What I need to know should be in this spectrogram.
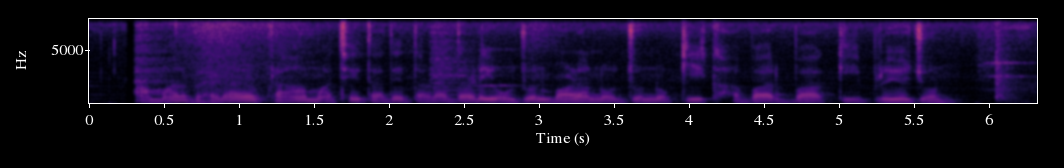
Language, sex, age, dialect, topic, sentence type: Bengali, male, 36-40, Jharkhandi, agriculture, question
